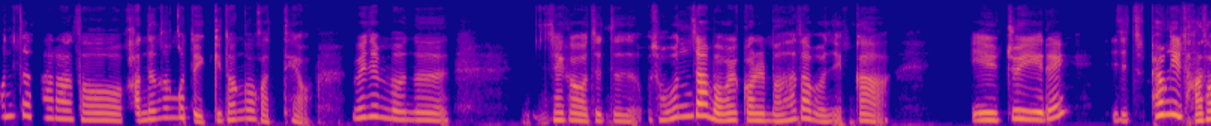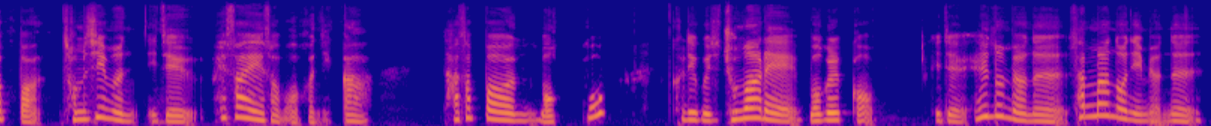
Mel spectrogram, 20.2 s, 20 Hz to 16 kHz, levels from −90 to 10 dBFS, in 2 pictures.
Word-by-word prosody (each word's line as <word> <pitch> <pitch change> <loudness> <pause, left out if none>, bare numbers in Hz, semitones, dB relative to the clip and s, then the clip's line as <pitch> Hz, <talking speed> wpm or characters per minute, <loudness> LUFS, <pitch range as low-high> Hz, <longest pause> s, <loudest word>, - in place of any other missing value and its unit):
혼자 325 +1 -5
살아서 225 -8 -3
가능한 235 +7 -3
것도 285 -8 -2
있기도 195 +7 -3
한 225 - -6
것 250 -1 -2
같아요. - - -8 0.3
왜냐면은 235 -8 -2 0.8
제가 210 -2 +1
어쨌든 185 -2 -4
저 210 - -5
혼자 320 +7 +5
먹을 210 -2 +3
것만 195 -3 0
하다 245 +4 +1
보니까 180 0 -3 0.7
1 210 0 +3
주일에 250 - +3 0.3
이제 195 -1 -7
제 - - -13
평일 360 +1 +6
5 235 +1 +1
번, 160 -1 +2 0.2
점심은 225 -4 0
이제 175 -2 -1 0.2
회사에서 245 - +3
먹으니까 170 +5 -5 0.6
5 270 +5 -3
번 205 -6 +3
먹고 280 - -1 0.5
그리고 215 -2 0
이제 195 +1 -1
주말에 230 -4 +5
먹을 200 +3 +5
거 210 - -5 0.5
이제 180 -4 -4
해 295 +4 +3
놓으면은 200 - +1
30,000 320 +1 +2
원이면은 190 -6 -1
215 Hz, 255 characters per minute, -26 LUFS, 190-270 Hz, 0.8 s, 평일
